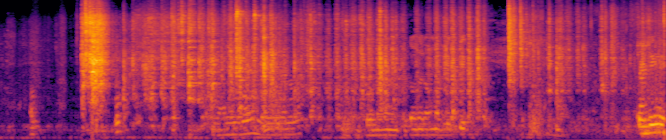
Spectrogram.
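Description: Rubbing and scraping noises that start suddenly about a second in, uneven and rasping, with a second harsh stretch near the eight-second mark.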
